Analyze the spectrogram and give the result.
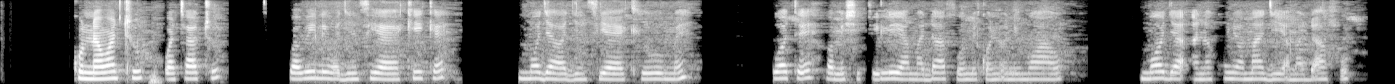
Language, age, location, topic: Swahili, 18-24, Mombasa, agriculture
